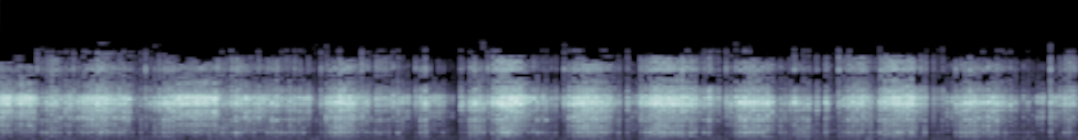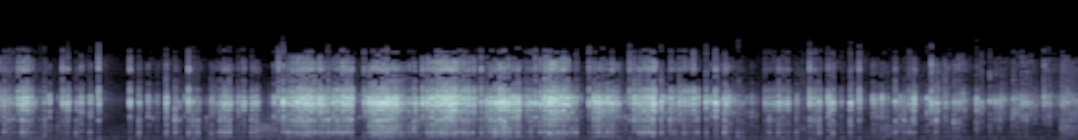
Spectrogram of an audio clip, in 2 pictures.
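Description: Small hobby RC servos driving the wing's elevon pushrods, a busy whirring and gear-chattering sound of many quick repeated movements, with a brief pause about six seconds in.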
